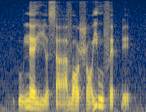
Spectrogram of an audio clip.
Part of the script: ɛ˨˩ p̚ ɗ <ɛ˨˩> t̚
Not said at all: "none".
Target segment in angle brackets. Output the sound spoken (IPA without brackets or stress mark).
e˨˩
